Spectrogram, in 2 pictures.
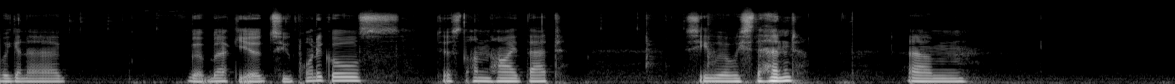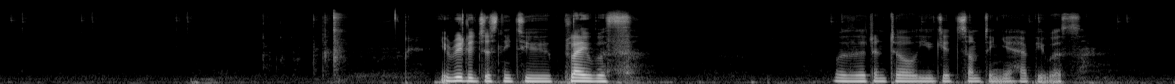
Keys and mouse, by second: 1.0-1.5 middle drag, 2.8 click, 4.3 click, 5.9-6.3 shift+middle drag, 6.7 shift+middle click, 11.8 click, 12.5 click, 13.5-15.7 drag, 17.6 shift+middle click, 20.1-21.0 drag, 22.0-22.9 drag.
